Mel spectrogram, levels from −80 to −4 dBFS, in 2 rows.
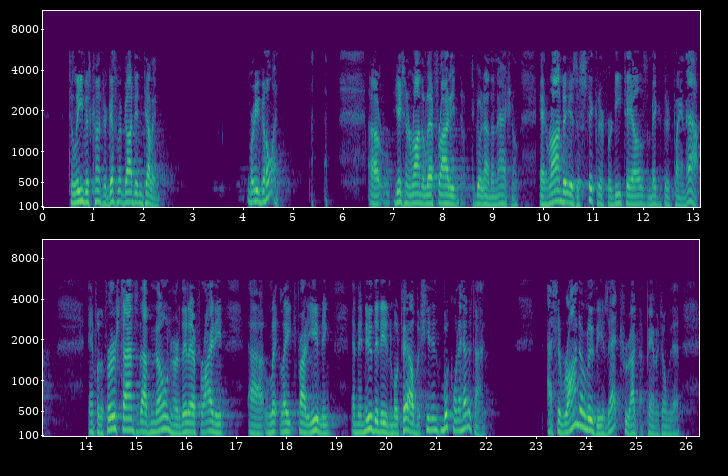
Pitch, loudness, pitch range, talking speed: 150 Hz, -27 LUFS, 135-175 Hz, 190 wpm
